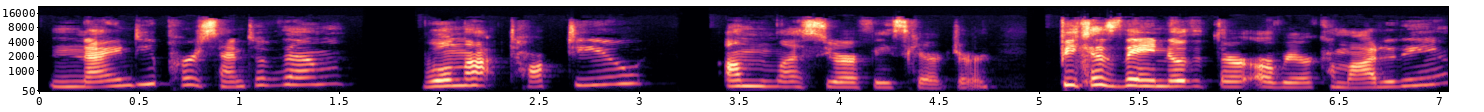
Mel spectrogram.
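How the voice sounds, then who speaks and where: Speaking at normal speed in a high-sitting voice, a former theme park character performer shares gossipy stories. Her talk is relaxed, full of slang and swearing, and heavy on "like," captured with clean studio sound and no room echo.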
